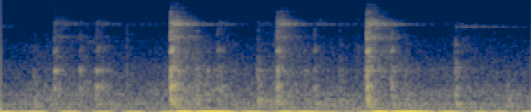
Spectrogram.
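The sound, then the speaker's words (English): A buckle and strap bang against a high chair leg in irregular metallic clanks, three sharp loud hits among fainter taps, each leaving a brief bright ring. “You bang your little buckle and strap on the leg of the high chair.”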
